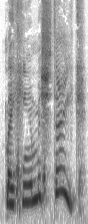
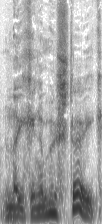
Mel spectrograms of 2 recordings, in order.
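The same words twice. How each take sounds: First: It is said in a high-pitched voice. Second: It is said in a lower-pitched voice.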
